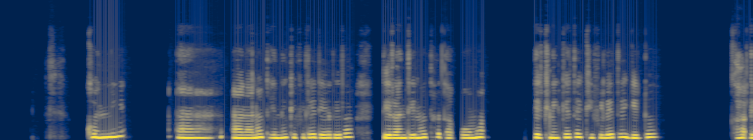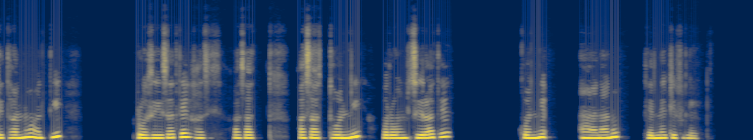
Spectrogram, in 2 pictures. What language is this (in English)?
Sidamo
